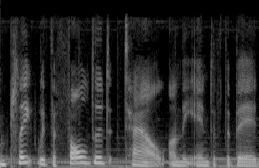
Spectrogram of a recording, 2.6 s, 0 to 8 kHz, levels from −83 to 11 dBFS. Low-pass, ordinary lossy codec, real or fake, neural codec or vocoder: 7.2 kHz; MP3, 64 kbps; real; none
